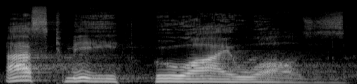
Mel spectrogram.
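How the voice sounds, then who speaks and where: A tormented dead businessman ghost, super slow n gravelly, mournful audio drama wailing. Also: medium pitch, big pitch swings, noisy background, full character voice. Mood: grave, commanding. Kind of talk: theatrical audio drama acting. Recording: cavernous reverb with music.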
